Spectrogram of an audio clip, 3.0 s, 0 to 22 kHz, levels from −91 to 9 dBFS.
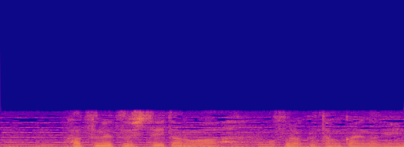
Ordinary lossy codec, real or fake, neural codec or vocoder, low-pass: none; real; none; 5.4 kHz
